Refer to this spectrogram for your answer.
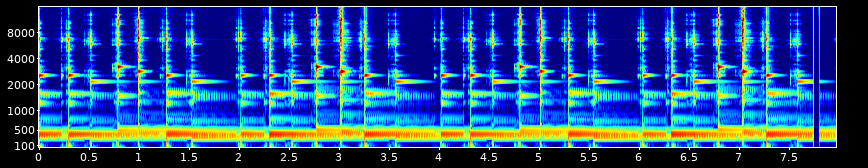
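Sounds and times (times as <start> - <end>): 
thumb piano with more treble: 0.0 - 7.9.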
